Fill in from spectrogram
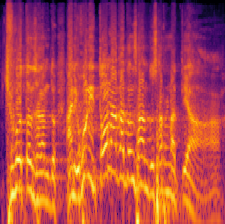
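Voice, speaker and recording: A man's voice: high voice, wildly swooping pitch, a little fast, gravelly, bright, forceful tone. A man preaching a sermon as pastor, firing emphatic, repetitive questions at the congregation in call-and-response. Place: church sanctuary. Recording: long church hall reverb.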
